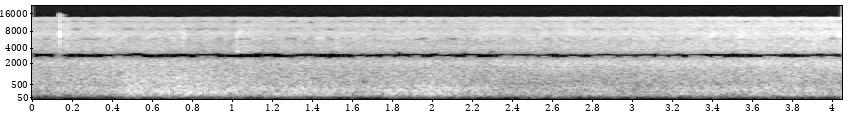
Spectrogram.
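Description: Heavy storm rain pouring down onto pavement and parked cars: a steady rushing hiss.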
